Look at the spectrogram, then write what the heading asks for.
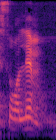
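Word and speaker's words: solemn: इसको हम पढ़ेंगे सोलम यहां पे भी इस वर्ड में एम के बाद लास्ट में एन आ रहा है वर्ड के लास्ट में एम के बाद एन आ रहा है तो इसको भी हम पढ़ेंगे सोलम एंड साइलेंट सोलम का मतलब होता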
